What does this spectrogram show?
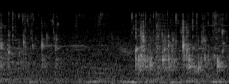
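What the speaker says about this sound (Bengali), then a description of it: "একটি অন্য পাত্রে আমি আলুটা ভালোভাবে ছেঁকে তুলে নেব" Raw potatoes are strained into another bowl, water splashing and trickling off them in a short close burst that grows louder in the second half.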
